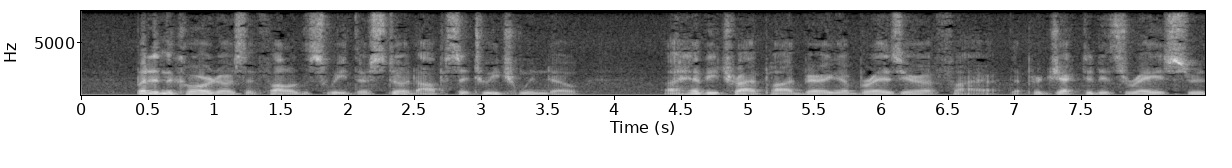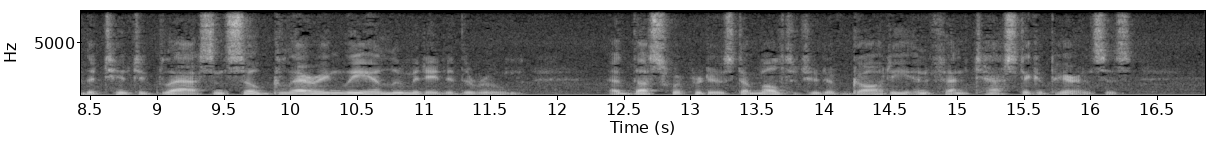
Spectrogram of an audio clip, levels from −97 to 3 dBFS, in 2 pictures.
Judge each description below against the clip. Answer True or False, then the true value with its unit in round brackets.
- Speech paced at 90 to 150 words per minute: False (165 wpm)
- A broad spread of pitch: False (3.3 semitones)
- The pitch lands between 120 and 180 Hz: False (85 Hz)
